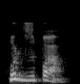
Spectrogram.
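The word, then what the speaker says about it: chutzpah: अगला वर्ड है हमारा हुड्सपा। हुड्सपा में जो है सी साइलेंट है और इसको ऐसे पढ़ते हैं हुड्स्पा।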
